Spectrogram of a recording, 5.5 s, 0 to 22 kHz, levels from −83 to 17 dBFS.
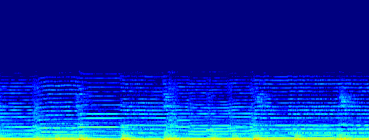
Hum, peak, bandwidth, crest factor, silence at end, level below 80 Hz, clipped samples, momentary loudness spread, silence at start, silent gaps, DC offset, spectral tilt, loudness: none; -8 dBFS; 10 kHz; 16 dB; 0 s; -40 dBFS; under 0.1%; 5 LU; 0 s; none; under 0.1%; -8 dB/octave; -25 LUFS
